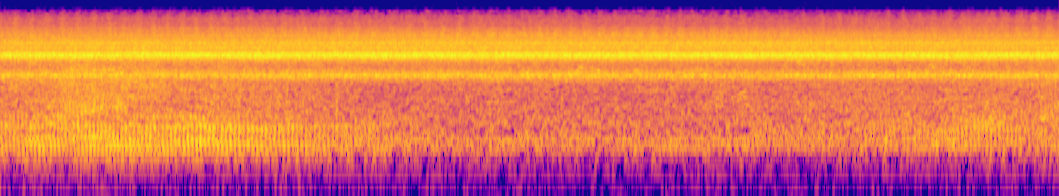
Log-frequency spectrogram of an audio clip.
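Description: Faint, steady chorus of insects: a continuous high-pitched drone with no breaks.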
